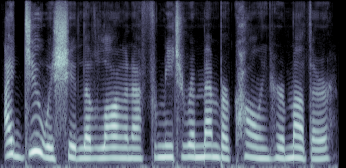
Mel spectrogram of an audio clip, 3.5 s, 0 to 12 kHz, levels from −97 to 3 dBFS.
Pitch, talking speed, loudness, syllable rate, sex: 220 Hz, 240 wpm, -16 LUFS, 6.1 syllables/s, female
